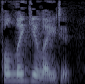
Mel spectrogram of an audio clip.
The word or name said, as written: polyglutamate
